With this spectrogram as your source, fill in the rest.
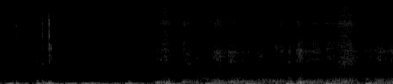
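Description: A yellow foam kitchen sponge held in one hand is squeezed and compressed by the fingers. Faint crackles and a few sharp clicks come first, then from about 1.5 seconds a denser, bright, scratchy rustle over a soft low rumble. The squeezing continues steadily to the end.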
